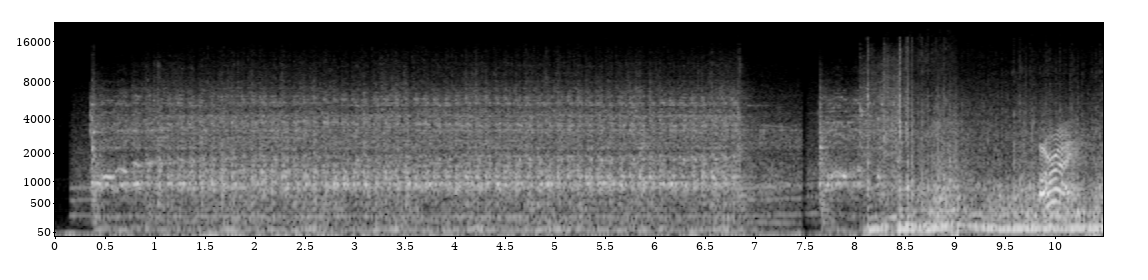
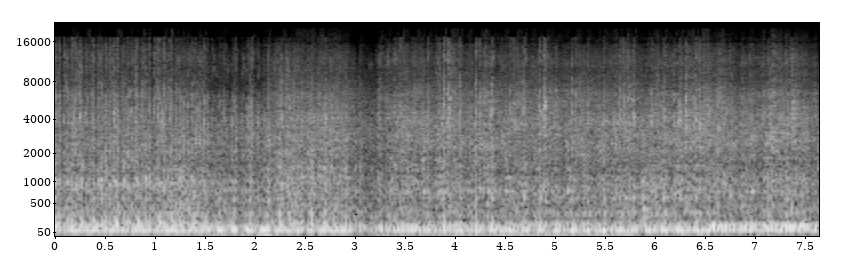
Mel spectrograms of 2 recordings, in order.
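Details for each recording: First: First start of a freshly rebuilt derby-car engine after cranking to prime oil to the bearings: rhythmic cranking, pause, then it catches and runs steadily; starts fine, though a cracked head later found leaking water. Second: Demolition derby car engine running loud and rough with a lumpy, uneven low beat under the exhaust; doesn't sound right, cause unknown, so it is being pulled for an LS swap.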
